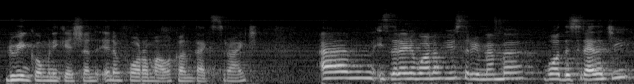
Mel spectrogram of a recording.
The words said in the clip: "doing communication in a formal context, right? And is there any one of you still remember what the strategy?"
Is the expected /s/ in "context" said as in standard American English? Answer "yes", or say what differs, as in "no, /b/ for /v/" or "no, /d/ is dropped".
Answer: yes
